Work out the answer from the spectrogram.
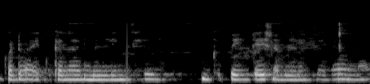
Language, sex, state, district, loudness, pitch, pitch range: Telugu, female, Telangana, Karimnagar, -24 LUFS, 225 Hz, 220-230 Hz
